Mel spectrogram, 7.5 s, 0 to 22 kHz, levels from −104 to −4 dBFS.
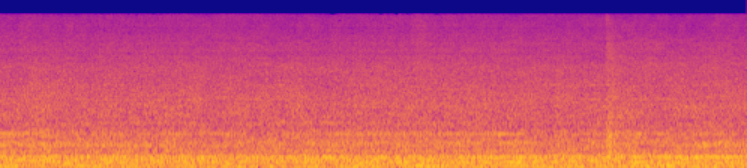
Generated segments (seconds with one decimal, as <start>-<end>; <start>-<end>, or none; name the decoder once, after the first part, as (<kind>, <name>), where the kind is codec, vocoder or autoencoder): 0.0-0.9 (codec, SNAC); 1.9-3.3; 5.0-7.5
